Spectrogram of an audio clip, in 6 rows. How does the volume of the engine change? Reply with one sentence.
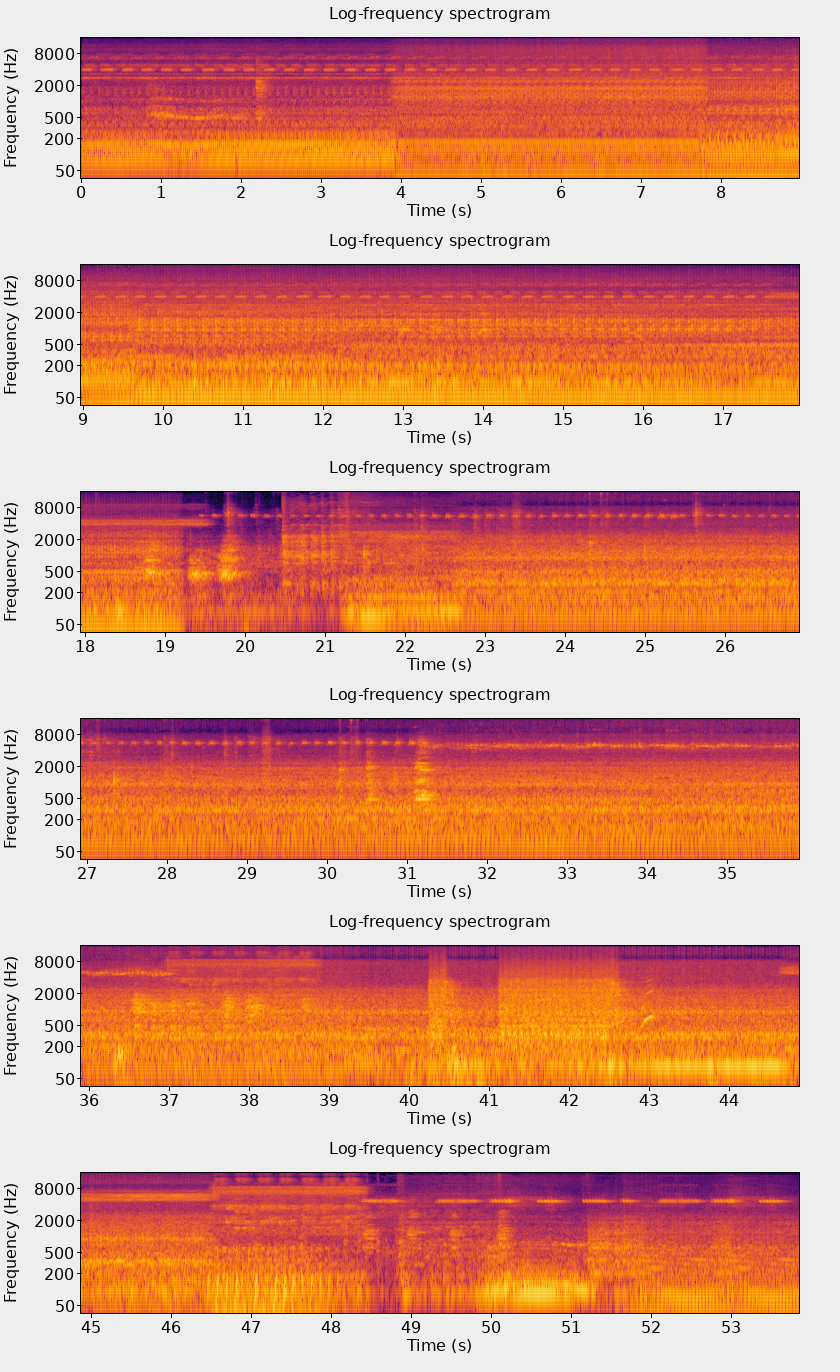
The volume of the engine stays about the same.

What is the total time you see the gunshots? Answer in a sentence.
The gunshots can be heard for 3 seconds in total.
